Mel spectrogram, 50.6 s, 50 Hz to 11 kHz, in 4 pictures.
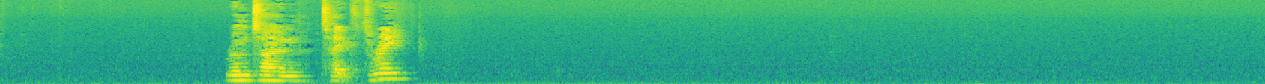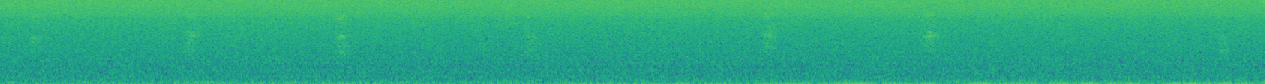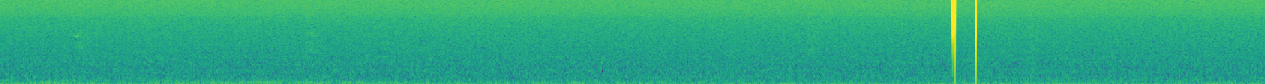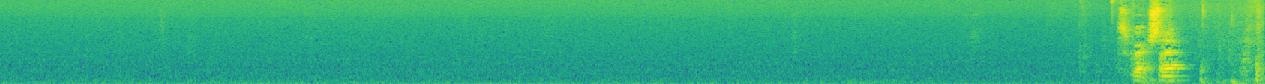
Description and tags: CFX-20130329-UK-DorsetRoomTone03
Room Tone House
